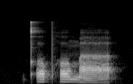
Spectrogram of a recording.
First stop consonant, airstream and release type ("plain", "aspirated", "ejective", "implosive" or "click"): ejective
